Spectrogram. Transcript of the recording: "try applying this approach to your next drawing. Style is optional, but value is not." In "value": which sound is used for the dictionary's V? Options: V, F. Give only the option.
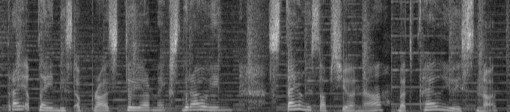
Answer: F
